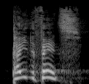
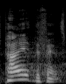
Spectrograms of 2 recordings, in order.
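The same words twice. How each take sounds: First: Mock sensei command. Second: Said in the usual way. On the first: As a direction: belt out "Paint the fence" like a drill order. Acting out Miyagi's command.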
